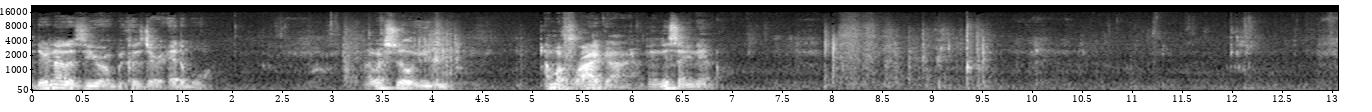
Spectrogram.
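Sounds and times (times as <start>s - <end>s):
chewing french fries: 2.0s - 3.5s, 9.9s - 13.0s.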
